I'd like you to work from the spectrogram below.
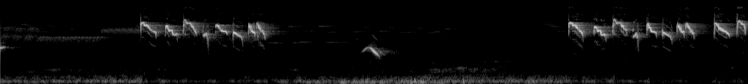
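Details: Mountain white-eye in song: two energetic runs of about six bright, high descending chirps separated by a single lower downslurred note, with a faint low hum underneath.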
